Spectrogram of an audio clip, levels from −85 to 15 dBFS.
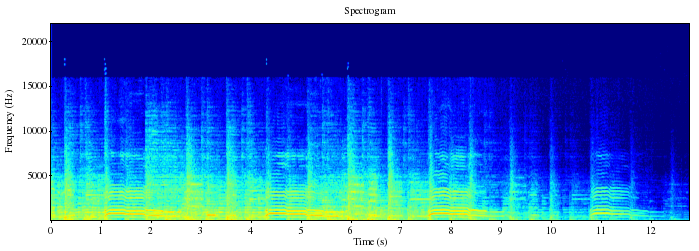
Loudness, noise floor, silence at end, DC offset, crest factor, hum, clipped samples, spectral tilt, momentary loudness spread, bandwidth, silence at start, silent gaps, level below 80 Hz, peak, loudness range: -18 LUFS; -45 dBFS; 0.3 s; under 0.1%; 16 dB; none; under 0.1%; -4.5 dB/octave; 16 LU; 16.5 kHz; 0 s; none; -42 dBFS; -4 dBFS; 12 LU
